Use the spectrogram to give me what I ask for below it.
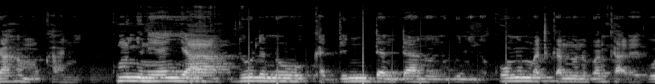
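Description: From 1.63 to 5.35 s the speech carries a run of 14 small, evenly spaced ticks, roughly three or four a second, each a tiny dropout lasting only a few milliseconds. These are CD scratch ticks: a surface blemish passes the laser once per disc revolution, corrupting more data than error correction can restore, so the player mutes or interpolates the damaged samples.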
